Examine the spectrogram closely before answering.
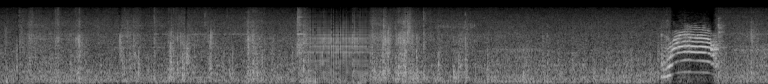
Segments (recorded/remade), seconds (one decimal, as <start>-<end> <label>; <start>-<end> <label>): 0.0-3.1 recorded; 3.1-3.7 remade; 3.7-7.7 recorded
